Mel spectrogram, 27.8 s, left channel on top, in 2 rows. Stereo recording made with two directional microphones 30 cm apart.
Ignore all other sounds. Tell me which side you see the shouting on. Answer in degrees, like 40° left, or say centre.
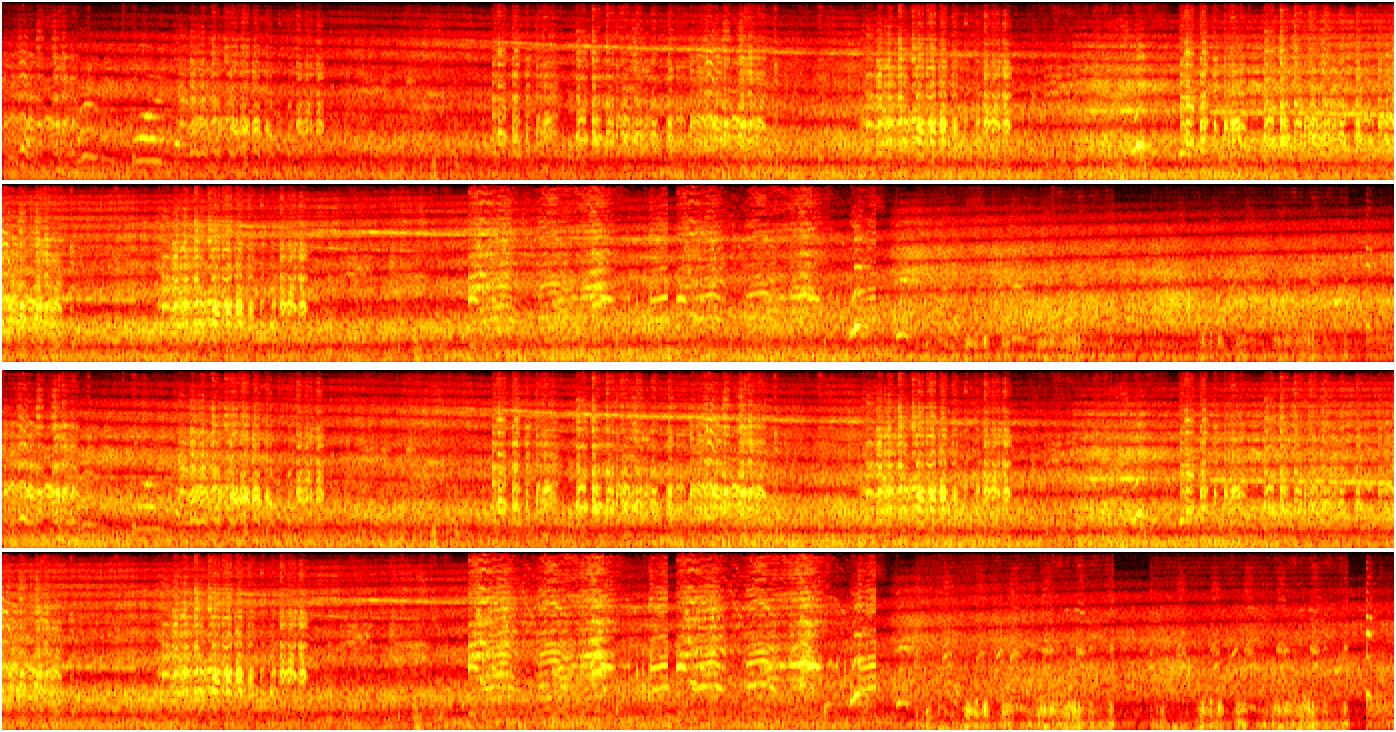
20° left.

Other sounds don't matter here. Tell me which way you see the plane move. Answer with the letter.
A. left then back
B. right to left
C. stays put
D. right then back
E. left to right
B.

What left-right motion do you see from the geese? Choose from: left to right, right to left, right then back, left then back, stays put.
left then back.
